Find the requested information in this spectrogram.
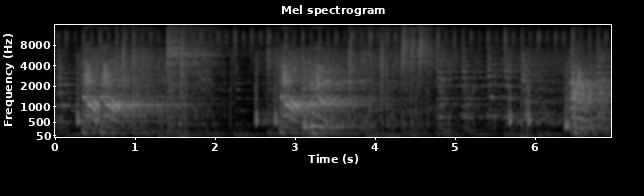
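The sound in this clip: Punching impacts from the Metal Gear Solid video game: a few heavy smacking, thudding hits that land in short bursts over a steady low game hum, with faint voices now and then.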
